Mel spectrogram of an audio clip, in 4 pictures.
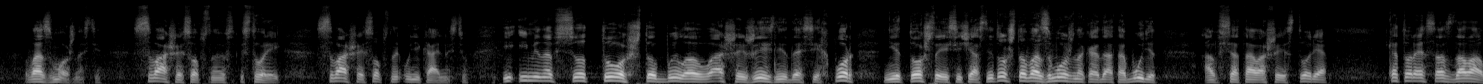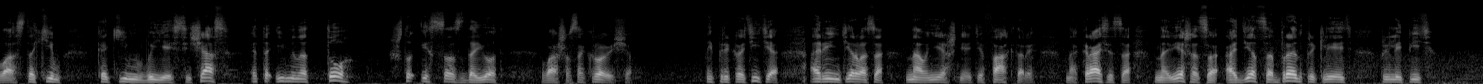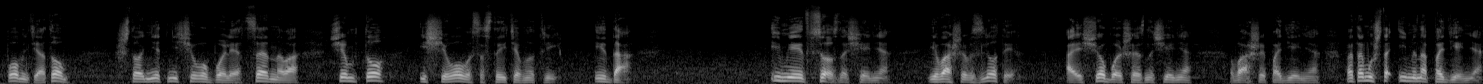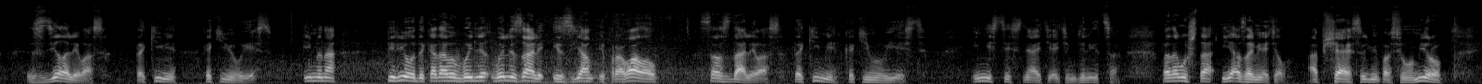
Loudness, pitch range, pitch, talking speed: -27 LUFS, 110-160 Hz, 130 Hz, 135 wpm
